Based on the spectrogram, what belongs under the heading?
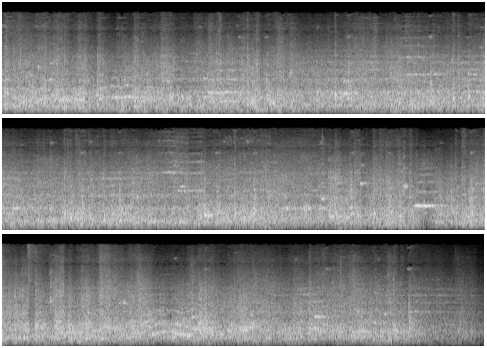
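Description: Long intermodal container freight train rolling past, its wagon wheels clattering over rail joints with many brief wheel squeals. The sound fades near the end as the last wagons clear.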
